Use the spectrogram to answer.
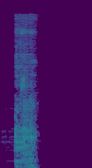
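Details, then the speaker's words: Dog snoring in a quiet room during a live stream: a single short, rough, low snorting breath sound that rises and fades. "you hear that snoring that's not me folks that's that's a dark"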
